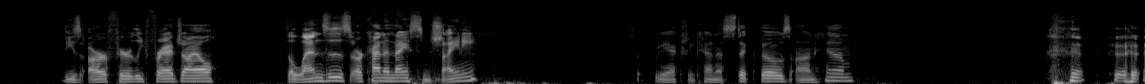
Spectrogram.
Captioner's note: laughing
